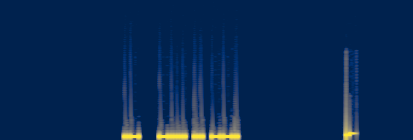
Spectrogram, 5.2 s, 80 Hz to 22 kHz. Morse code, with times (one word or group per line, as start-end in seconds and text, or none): 1.5-1.7 A
2.0-3.0 BIG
